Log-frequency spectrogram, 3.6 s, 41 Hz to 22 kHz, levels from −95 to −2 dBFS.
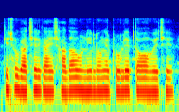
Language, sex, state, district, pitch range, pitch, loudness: Bengali, male, West Bengal, Cooch Behar, 140-145 Hz, 140 Hz, -17 LUFS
